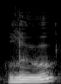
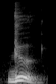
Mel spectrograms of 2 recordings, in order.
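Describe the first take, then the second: First: The syllable begins with a light L sound. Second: The syllable begins with a quick tongue tap. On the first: The speaker calls it wrong. "L is too light" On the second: The speaker calls it right. "Put those two together and you get do"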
